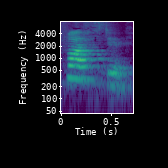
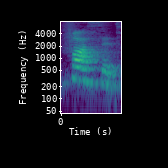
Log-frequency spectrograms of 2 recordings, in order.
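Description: First: "fasten" loudly as FAHS-ten; wrong, t sounded. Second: "fasten" as FAH-sen, falling; silent t. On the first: Teacher repeating the error to avoid, "fasten" as FAHS-ten. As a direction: hit the t in "fasten". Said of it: "কখনোই বলবো না". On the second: Teacher showing the silent t, "fasten" as FAH-sen. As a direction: say "fasten" with no t sound. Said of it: "টি হচ্ছে silent". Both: Shown as a demonstration.

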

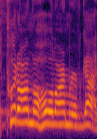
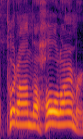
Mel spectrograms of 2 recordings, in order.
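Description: First: Said in the usual way. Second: Whole punched, louder and firm; stress on whole. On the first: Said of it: "He's gonna say that twice for emphasis". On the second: Shown as a demonstration. Preacher urging the congregation, stress on whole. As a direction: lean hard on the word whole. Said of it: "say that twice for emphasis".

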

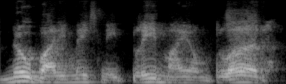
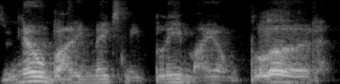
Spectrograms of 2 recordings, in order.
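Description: First: Low, soft deadpan movie line; lightly voiced dodgeball coach line; movie quote. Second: Low, soft and slow deadpan line; a slower second take of the coach line; movie quote retake. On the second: Acted. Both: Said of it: "Do it again once more".

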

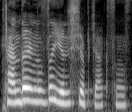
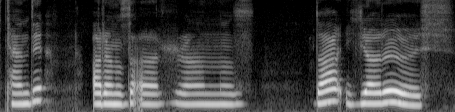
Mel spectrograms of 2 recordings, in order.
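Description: First: Said in the usual way. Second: Slow drawn-out repeat. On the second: Shown as a demonstration. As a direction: stretch "aranızda" out slowly, word by word. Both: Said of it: "repeats slowly, drawn out".

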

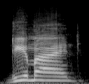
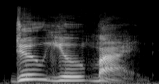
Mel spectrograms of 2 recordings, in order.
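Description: First: Loud, sharp complaint; annoyed donkey. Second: Very slow, drawn-out hee-haw bray; braying donkey. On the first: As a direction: snap at the noisy crowd. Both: A narrator's reading. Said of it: "said the donkey with a he and a haw".

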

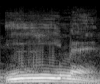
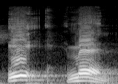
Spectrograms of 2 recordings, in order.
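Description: First: إيمان with a long, unbroken "ii"; hamza turned ya. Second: إيمان with a glottal stop after the first vowel; original hamza pronounced. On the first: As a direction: glide through إيمان as "ii-maan", no glottal stop. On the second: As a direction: break إيمان sharply at the hamza, "i'-man". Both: Shown as a demonstration. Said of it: "بقلب الهمزة ياء".

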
